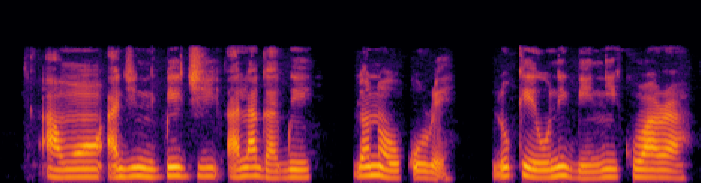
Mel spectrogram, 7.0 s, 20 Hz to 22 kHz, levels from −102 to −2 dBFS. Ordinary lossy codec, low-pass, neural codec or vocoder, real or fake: none; none; none; real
